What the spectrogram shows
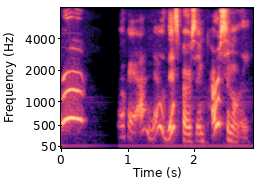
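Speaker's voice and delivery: surprised, sudden high-pitched "er", then even.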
